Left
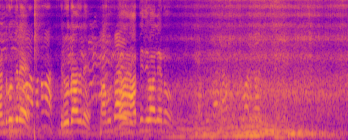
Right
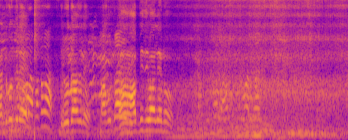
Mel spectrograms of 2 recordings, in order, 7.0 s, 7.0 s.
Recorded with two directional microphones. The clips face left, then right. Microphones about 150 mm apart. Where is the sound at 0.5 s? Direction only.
30° right (ahead or behind).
